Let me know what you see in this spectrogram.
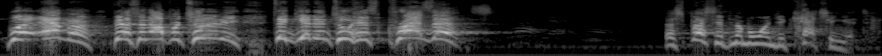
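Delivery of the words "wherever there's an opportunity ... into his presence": loud, rising preacher's call; preaching at full force. Acted. Pastor calling the mothers to come to the Lord, preaching loud. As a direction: preach it hard to the congregation.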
